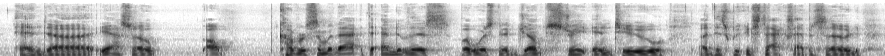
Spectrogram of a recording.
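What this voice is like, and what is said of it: Slightly coarse, hoarse voice. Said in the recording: “my voice is a little coarse because I've been talking for the past day and a half straight”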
